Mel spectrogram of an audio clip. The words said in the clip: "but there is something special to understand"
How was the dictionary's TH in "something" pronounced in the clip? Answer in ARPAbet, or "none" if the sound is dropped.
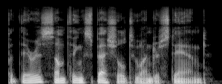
TH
